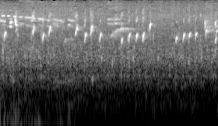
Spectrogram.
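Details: Song of a goldfinch: quick liquid chirps strung in bouncing series, some notes pitched higher and squeaky, with faint overlapping whistles behind.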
